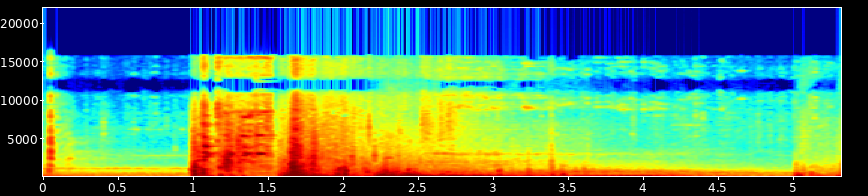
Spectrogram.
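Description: Heavy wooden debris crashes down with a deep rumble.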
